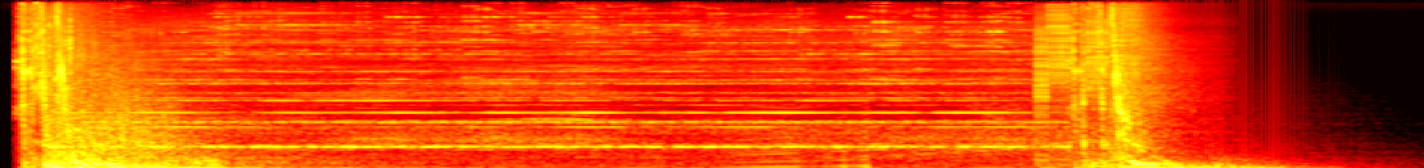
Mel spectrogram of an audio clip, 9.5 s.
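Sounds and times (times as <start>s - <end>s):
promo synth pad: 0.3s - 8.3s.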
